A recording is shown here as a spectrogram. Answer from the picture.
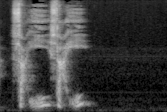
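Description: A woman's voice saying a short Thai phrase, 'sai sai' (clear, clear), in the first second.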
